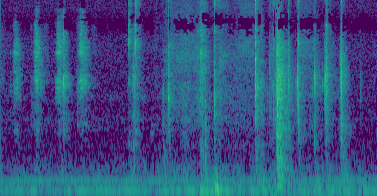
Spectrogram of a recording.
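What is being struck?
Plastic computer keyboard.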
